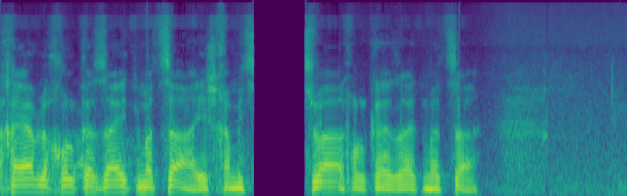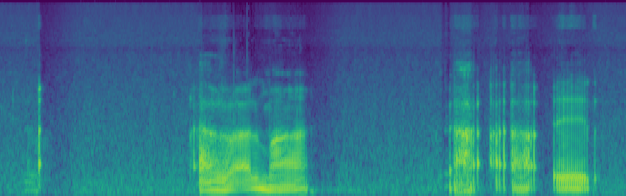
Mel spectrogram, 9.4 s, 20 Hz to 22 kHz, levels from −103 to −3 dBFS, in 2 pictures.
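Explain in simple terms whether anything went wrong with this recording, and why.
Throughout there's gain pumping: loud and soft parts end up closer in level and the sound is squashed, likely from the level being set too high with a fast limiter clamping down.

From 1.89 to 2.29 s the sound just stops for about 0.4 seconds. That's a playback stall, likely the player running out of data before carrying on.

Just after, at 2.47 to 2.55 s, there's a burst of packet loss. The last sound gets stretched and fades out, then the speech jumps ahead with a small piece missing.

Short concealed packet loss causes brief smears or wobbles at 4.09 to 4.13 s and again at 8.01 to 8.09 s, where the receiver patched over tiny holes.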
